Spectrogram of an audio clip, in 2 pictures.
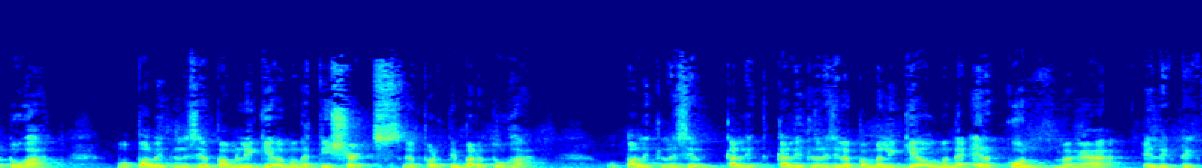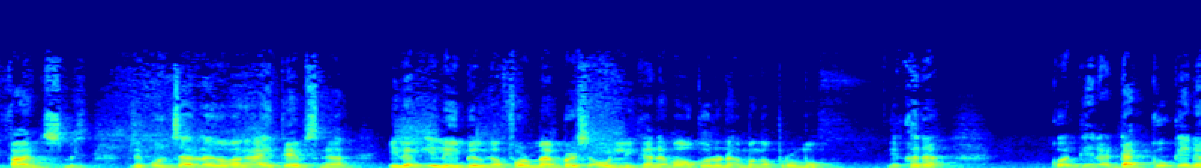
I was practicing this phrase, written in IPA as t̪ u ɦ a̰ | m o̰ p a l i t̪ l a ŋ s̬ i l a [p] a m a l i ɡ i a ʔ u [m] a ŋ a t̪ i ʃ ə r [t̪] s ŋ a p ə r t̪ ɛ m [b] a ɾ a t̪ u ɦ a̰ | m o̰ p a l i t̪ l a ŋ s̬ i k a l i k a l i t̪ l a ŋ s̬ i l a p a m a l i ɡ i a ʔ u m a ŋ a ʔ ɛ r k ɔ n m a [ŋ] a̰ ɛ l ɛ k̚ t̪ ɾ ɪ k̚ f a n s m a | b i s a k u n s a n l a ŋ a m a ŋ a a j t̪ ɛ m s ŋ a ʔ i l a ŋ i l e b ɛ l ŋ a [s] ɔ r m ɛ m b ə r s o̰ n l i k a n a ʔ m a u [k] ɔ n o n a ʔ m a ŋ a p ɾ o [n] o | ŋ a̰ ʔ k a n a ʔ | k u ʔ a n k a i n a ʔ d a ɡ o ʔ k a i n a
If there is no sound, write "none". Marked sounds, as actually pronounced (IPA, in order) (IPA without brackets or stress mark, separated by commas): p, m, t̪, b, ŋ, f, k, m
